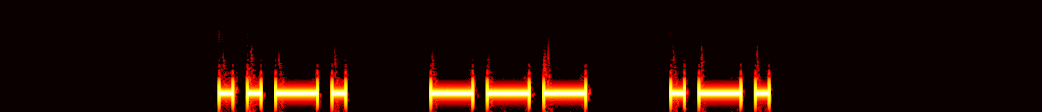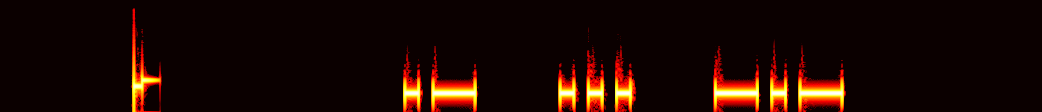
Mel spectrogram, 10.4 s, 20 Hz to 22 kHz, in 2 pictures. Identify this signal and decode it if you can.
Morse code, heard as a keyed tone, about 17 wpm, spaced as for 12 wpm, 700 Hz. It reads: FOR ASK
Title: 2x Character Spacing - Top 300 Words - 17wpm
